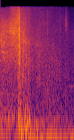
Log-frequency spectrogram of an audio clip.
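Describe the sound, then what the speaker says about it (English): Rocket explosions breaching base walls in a survival raiding game, a deep booming blast that rumbles on and fades, loud and near, with no talk. "Let's open up two walls, four rockets here."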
